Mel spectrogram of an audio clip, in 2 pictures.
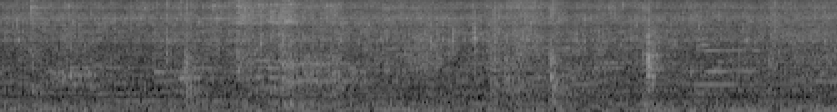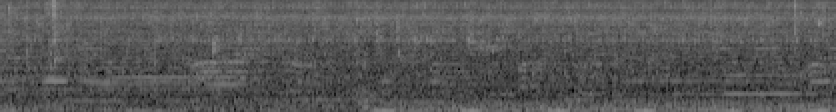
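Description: Steady background noise: a faint hiss over a low rumble, with a few small clicks. The rumble turns uneven and pulsing in the last couple of seconds.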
